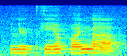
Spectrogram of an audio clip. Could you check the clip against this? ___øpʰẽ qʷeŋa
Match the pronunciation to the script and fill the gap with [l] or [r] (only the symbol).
l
